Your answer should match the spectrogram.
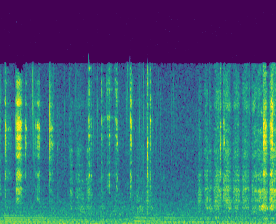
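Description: A steel knife sawing through a baked stuffed mushroom held by a fork, with light scraping and clicking strokes, busiest at the start and again near the end. Soft background music with held notes plays under it.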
